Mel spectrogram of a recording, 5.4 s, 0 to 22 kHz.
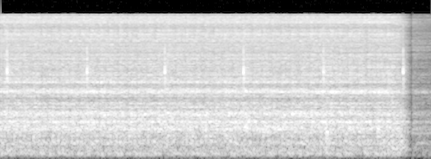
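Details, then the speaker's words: Stuart 7A model steam plant running on compressed air in very cold conditions, after fitting a globe valve to the steam pump outlet: even airy hiss with light regular chuffs, runs smoothly until shut off. "later on in the video a bit of a problem developed with the engine but i'll stop the narration for a while so you can hear the sound that the steam plant is making"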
